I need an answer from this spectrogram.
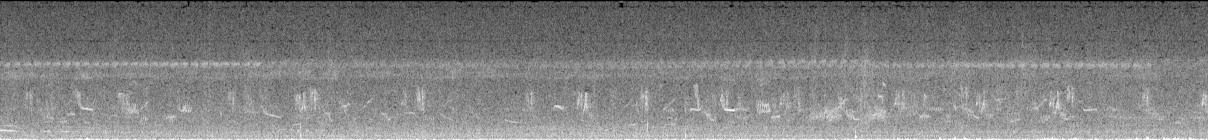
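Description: Small birds chirping in many short, scattered calls over a steady low rumble, which turns into stronger low thumps in the last few seconds.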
